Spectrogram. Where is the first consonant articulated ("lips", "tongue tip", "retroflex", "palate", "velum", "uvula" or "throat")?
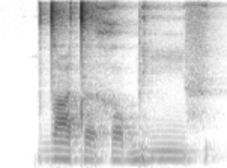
tongue tip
